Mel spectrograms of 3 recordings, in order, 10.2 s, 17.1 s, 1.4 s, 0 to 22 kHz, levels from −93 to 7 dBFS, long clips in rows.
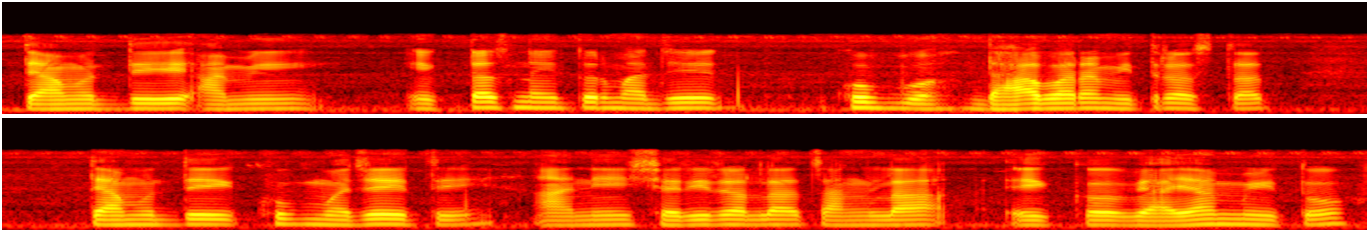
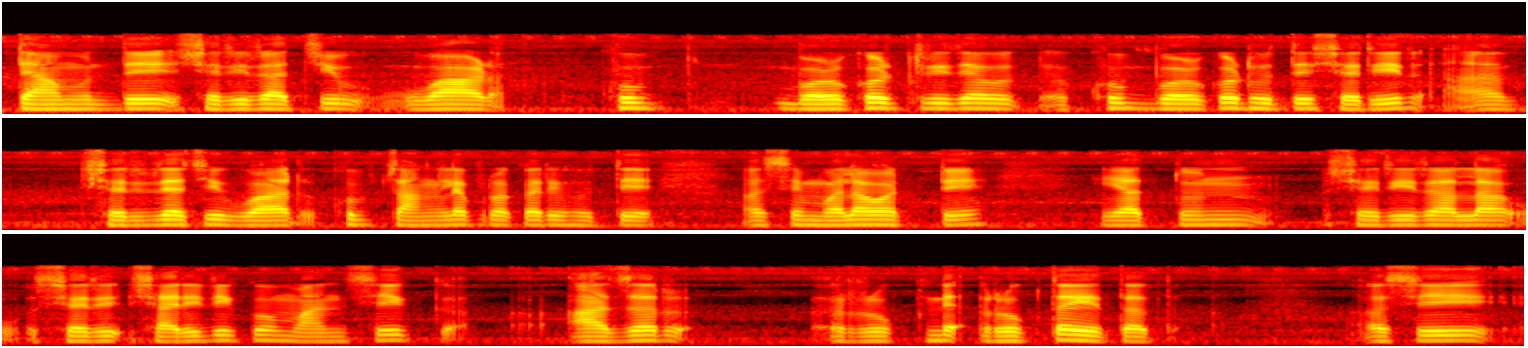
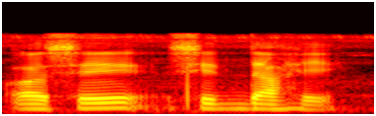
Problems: none marked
